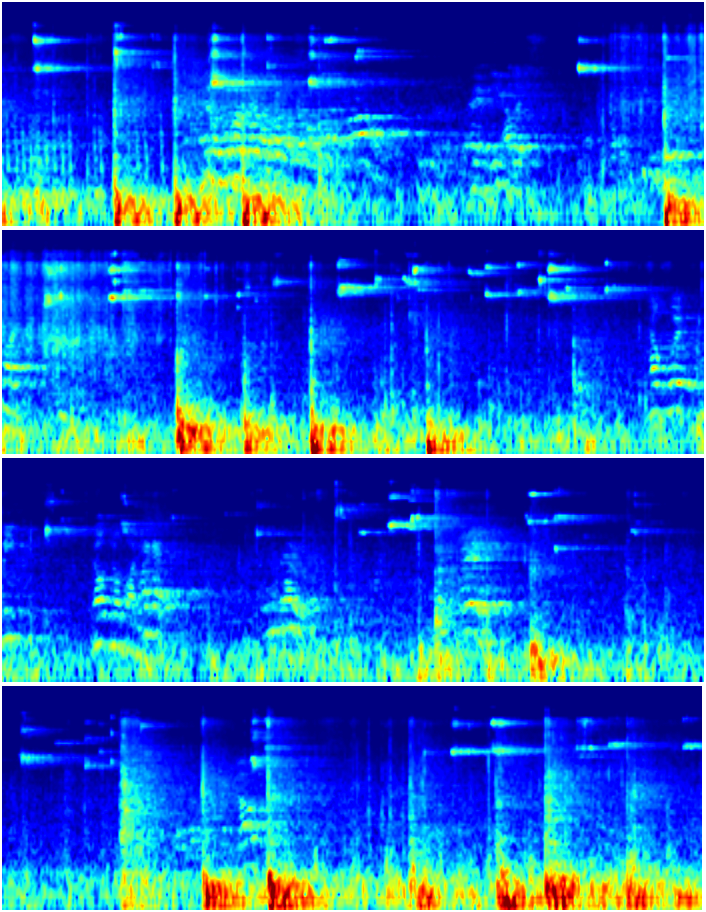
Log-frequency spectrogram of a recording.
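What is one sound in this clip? Young men call out to each other across the court.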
